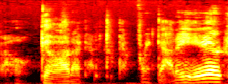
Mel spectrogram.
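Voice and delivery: hushed frightened whisper; terrified whispering; panicked whisper. Pretend. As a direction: whisper so the leopard won't hear. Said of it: "I'm like".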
